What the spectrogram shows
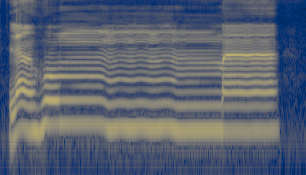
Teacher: Kita masukkan mim ini ke dalam huruf mim yang kedua. Mim mati kepada mim yang kedua. Lahum, dan kita dengungkan 2 harakat.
